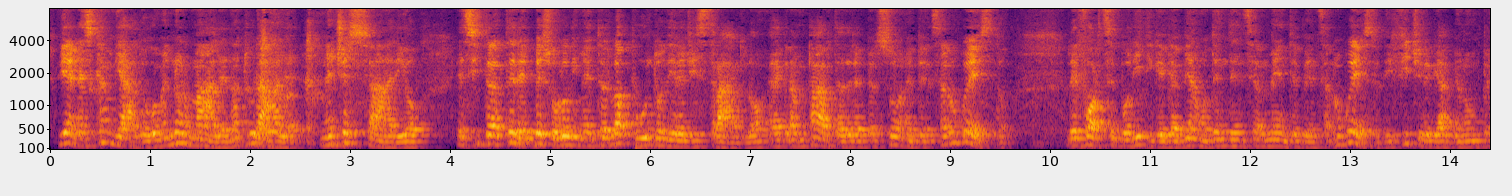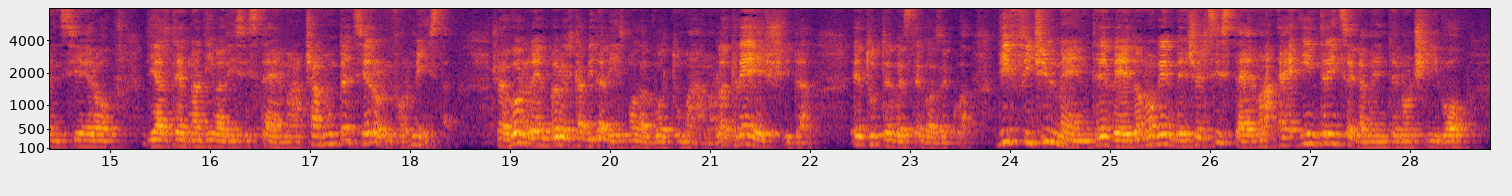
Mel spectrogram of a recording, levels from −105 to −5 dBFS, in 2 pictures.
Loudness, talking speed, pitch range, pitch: -26 LUFS, 140 wpm, 125-205 Hz, 140 Hz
